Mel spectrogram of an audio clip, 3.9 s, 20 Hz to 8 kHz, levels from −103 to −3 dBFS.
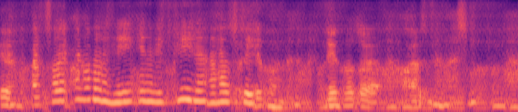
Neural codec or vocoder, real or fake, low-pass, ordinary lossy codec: codec, 16 kHz, 0.5 kbps, FreqCodec, smaller model; fake; none; none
